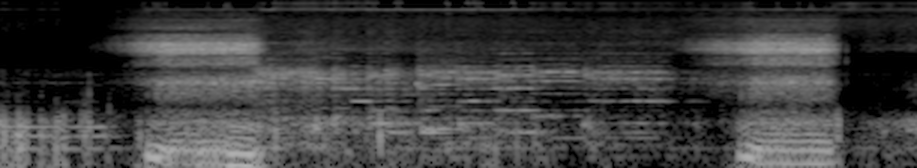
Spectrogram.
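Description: Two loud, deep, rattling inhaled snores, pig-like in tone, with music playing in the background; snoring from a sleeping dog.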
